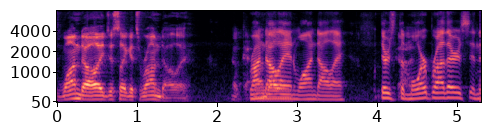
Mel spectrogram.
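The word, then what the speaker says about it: Wan'Dale: up with chris but it is in fact juan dale robinson and the rest of you are just flat out wrong that is also the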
